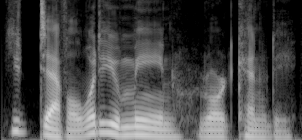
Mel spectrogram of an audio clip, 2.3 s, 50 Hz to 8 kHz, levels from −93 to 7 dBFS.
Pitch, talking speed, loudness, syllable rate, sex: 115 Hz, 210 wpm, -18 LUFS, 5.9 syllables/s, male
